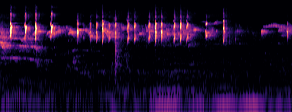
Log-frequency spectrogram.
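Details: Lovebird uttering loud, sharp, staccato chirps at an uneven quick pace, mixed with softer high twitters and a single low knock in the middle.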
